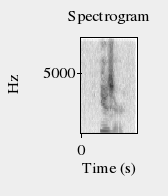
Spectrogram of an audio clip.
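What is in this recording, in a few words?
"user", American English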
